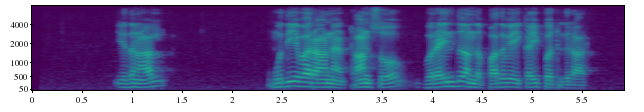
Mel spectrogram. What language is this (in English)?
Tamil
